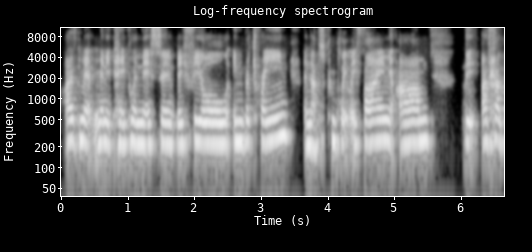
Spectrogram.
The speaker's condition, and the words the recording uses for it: Deafness. And many people assumed I have a British accent before they think, oh, she may be deaf, which is interesting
